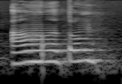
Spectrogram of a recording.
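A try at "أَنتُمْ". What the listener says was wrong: दोबारा थोड़ा गुन्ना करें ना। तुम, थोड़ा सा गुन्ना, नाक में आवाज़ को घुमाना है। तुम पढ़ते हैं ना। अफ़बिहाज़ल हदीसी अंतुम मुदहिनून।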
